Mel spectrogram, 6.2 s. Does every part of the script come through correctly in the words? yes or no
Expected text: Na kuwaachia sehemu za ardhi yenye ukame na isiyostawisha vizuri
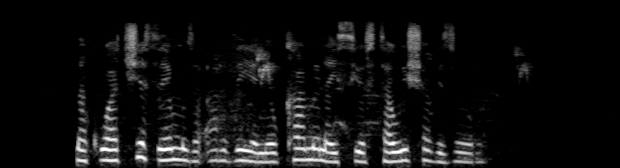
yes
